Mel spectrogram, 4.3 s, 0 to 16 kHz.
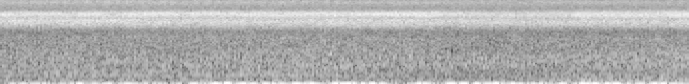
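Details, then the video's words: Cicadas singing on a July 2021 summer afternoon in suburban Nisshin, Aichi, Japan, about 20 km from downtown Nagoya: a continuous shrill droning buzz that never pauses, with muffled low thumps from walking underneath. "Summer Cicadas Sounds"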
